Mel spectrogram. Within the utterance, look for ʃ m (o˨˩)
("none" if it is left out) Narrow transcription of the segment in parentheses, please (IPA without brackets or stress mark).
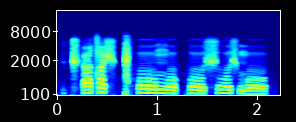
o˨˩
